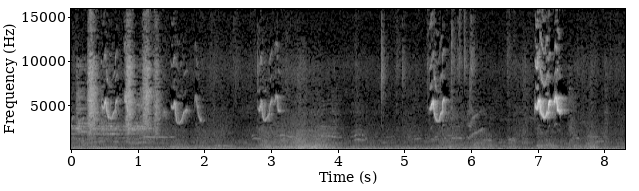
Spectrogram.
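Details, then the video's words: Young white-eye (pleci), about five months old, just beginning to learn its song: short high sweeping chirps in scattered bursts, with quiet gaps and faint low background noise. "burung pleci burung kaca mata"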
